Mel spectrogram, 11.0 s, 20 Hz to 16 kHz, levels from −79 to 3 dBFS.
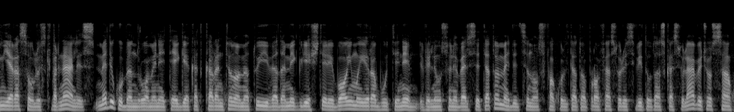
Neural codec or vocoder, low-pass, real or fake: none; 7.2 kHz; real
